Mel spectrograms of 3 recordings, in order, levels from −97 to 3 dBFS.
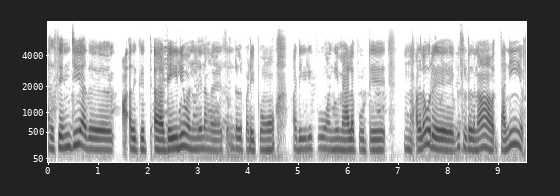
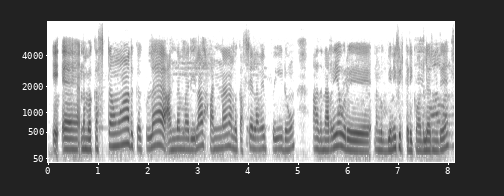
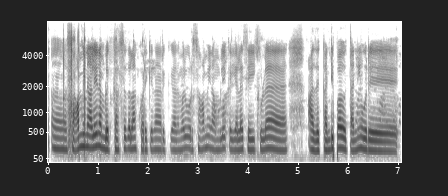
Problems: none marked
